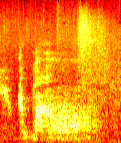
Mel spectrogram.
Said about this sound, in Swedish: Nu hör regnet liksom. Eh, har mer eller mindre börjat hälla ner.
